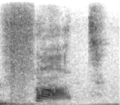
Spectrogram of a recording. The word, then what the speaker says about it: thought: Okay, so practice that TH sound instead of taught. Okay, the thought, the TH is like a theta. Okay, Yeah. thought.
